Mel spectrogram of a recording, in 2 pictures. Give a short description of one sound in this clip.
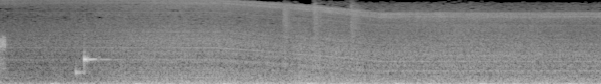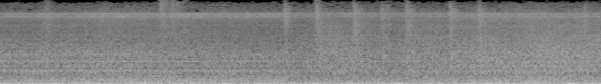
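A dropship's engines hum steadily overhead, dropping in pitch as the craft slows.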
